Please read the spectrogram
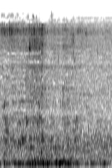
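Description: Rushing water sound effect played over loudspeakers with a projected table animation. It swells through the middle and then eases off.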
